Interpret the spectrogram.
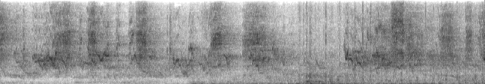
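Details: Short burst of budgie chirping, shrill warbled squawks repeated closely, with some low background rumble starting partway through.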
